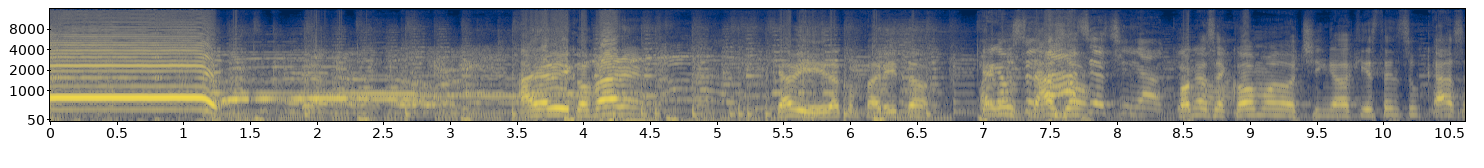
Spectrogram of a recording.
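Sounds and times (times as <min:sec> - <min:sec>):
audience cheering: 0:00.0 - 0:05.4
audience applause: 0:01.2 - 0:04.7
speech: 0:03.6 - 0:04.6, 0:05.4 - 0:10.6.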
